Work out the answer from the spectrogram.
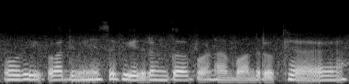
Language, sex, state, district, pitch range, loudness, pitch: Hindi, female, Haryana, Charkhi Dadri, 205-235 Hz, -14 LUFS, 215 Hz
